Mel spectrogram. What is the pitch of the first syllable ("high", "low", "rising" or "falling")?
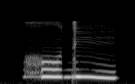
high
